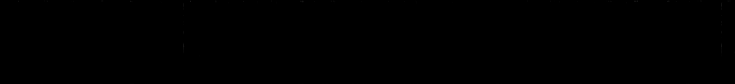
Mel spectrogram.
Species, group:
Metrioptera saussuriana
Orthoptera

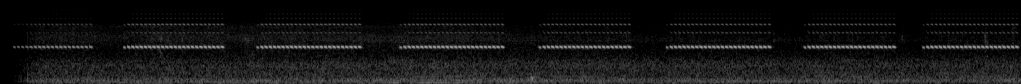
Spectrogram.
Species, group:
Oecanthus pellucens
Orthoptera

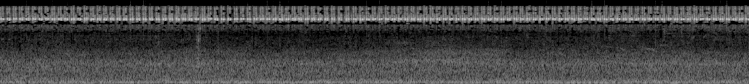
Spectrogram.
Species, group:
Pseudochorthippus parallelus
Orthoptera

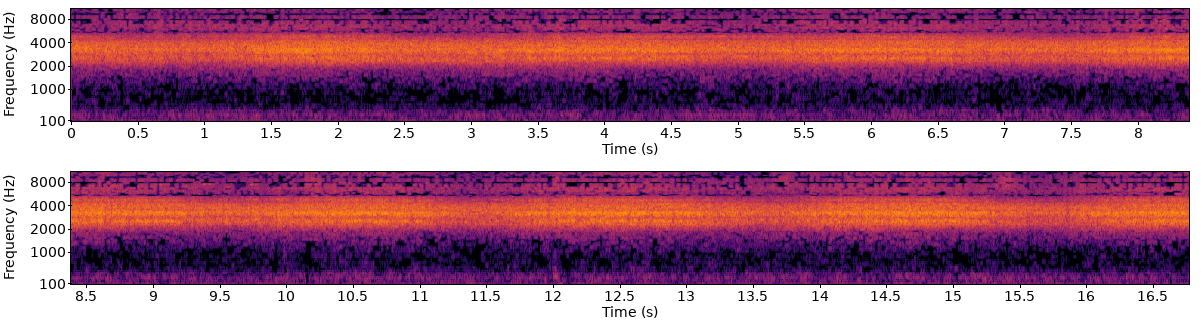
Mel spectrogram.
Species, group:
Aleeta curvicosta
Cicadidae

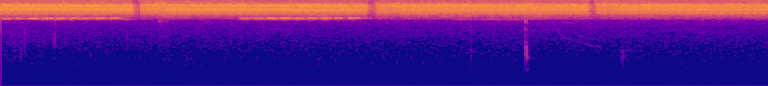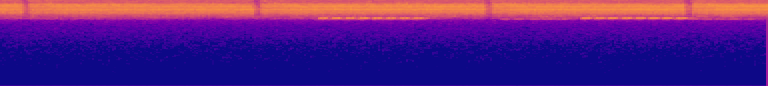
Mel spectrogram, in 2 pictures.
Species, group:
Neoconocephalus triops
Orthoptera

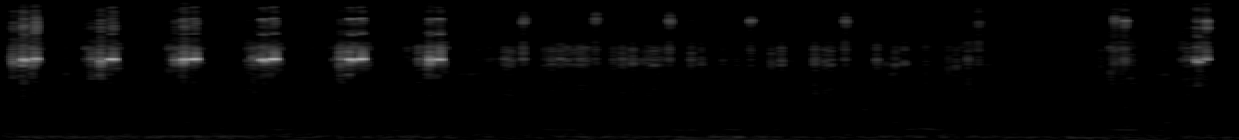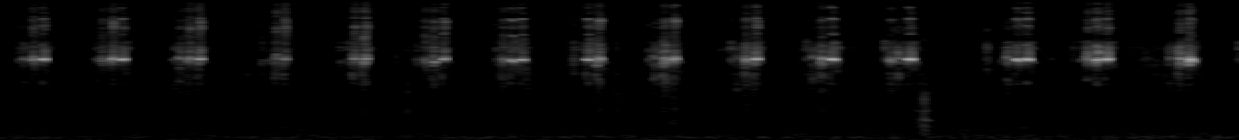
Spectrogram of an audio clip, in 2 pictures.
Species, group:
Gryllus bimaculatus
Orthoptera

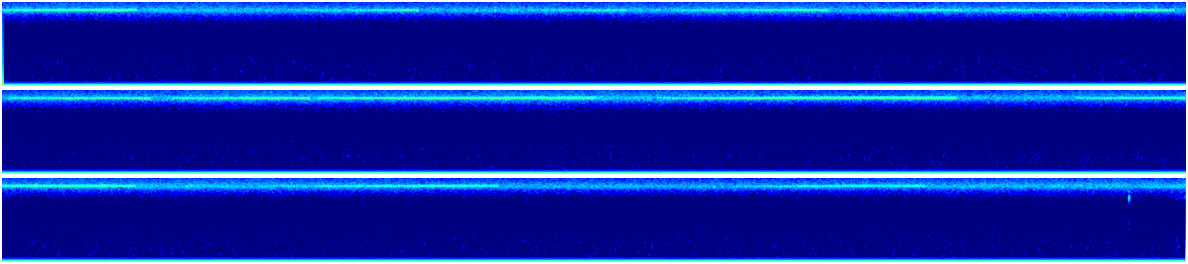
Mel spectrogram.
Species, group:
Pteronemobius heydenii
Orthoptera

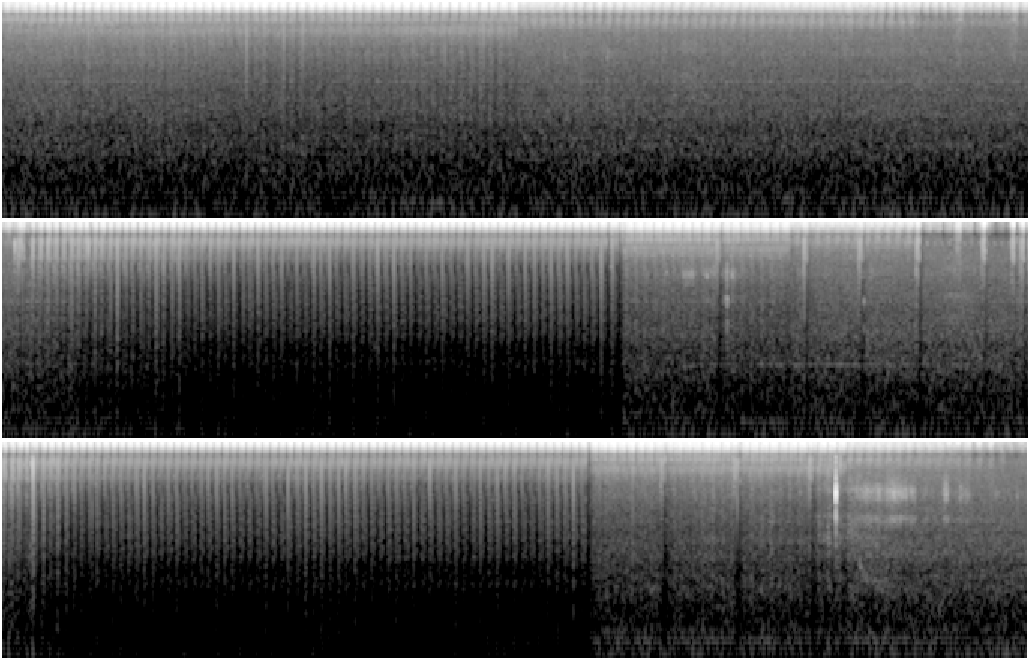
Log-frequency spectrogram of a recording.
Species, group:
Orchelimum gladiator
Orthoptera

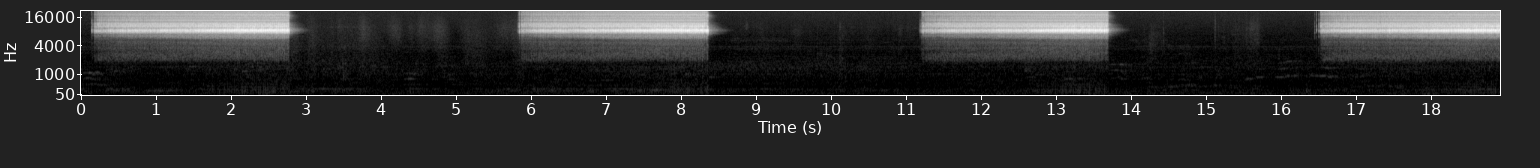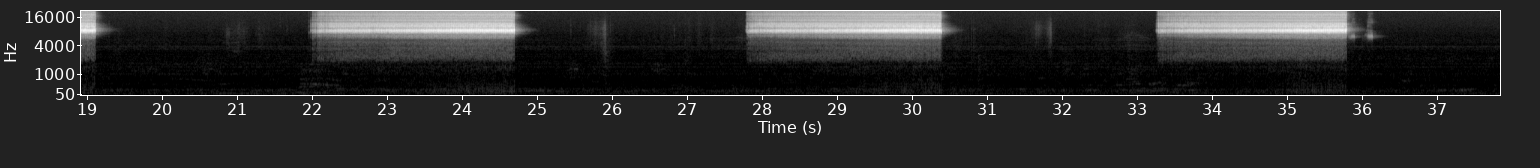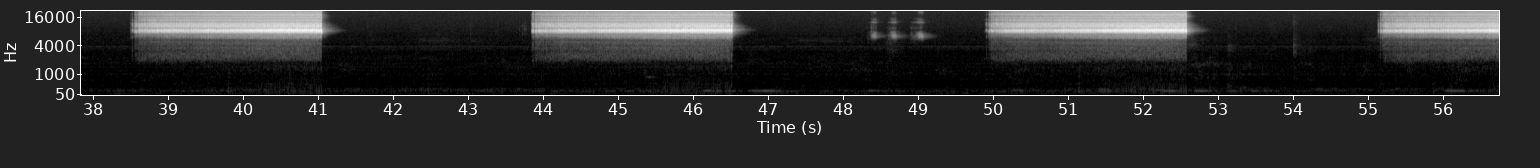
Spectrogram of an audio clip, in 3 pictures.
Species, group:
Tettigonia caudata
Orthoptera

